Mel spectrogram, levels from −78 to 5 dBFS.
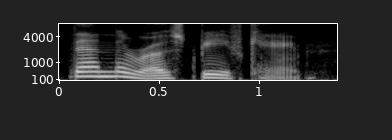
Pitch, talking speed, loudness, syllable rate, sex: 185 Hz, 215 wpm, -19 LUFS, 4.4 syllables/s, female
